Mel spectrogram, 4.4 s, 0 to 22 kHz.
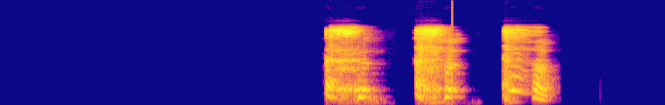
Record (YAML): three_cough_length: 4.4 s
three_cough_amplitude: 30742
three_cough_signal_mean_std_ratio: 0.36
survey_phase: beta (2021-08-13 to 2022-03-07)
age: 65+
gender: Female
wearing_mask: 'No'
symptom_none: true
smoker_status: Never smoked
respiratory_condition_asthma: false
respiratory_condition_other: false
recruitment_source: REACT
submission_delay: 3 days
covid_test_result: Negative
covid_test_method: RT-qPCR
influenza_a_test_result: Negative
influenza_b_test_result: Negative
